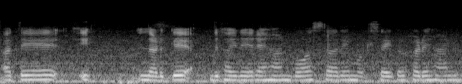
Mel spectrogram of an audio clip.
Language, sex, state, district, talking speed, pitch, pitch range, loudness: Punjabi, female, Punjab, Fazilka, 155 wpm, 200 Hz, 195-205 Hz, -16 LUFS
